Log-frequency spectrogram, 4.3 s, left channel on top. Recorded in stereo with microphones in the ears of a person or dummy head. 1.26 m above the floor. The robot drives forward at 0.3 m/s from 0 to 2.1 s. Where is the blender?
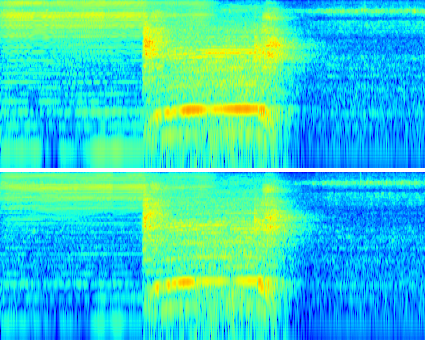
15° right (ahead or behind), 1.5 m.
